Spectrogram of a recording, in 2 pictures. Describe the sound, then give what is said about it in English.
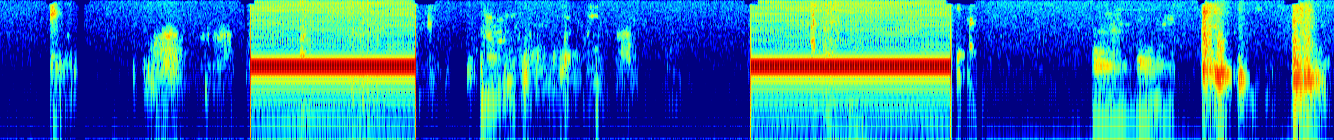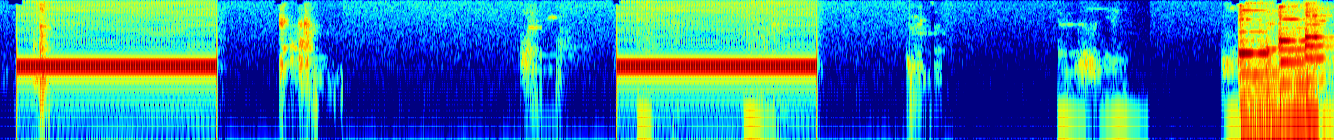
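An outgoing phone call rings out in four steady, evenly spaced tones about two seconds each, with short pauses and faint handling noises between them, ending in a louder burst. “Be quiet here because I'm going to make a phone call out.”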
